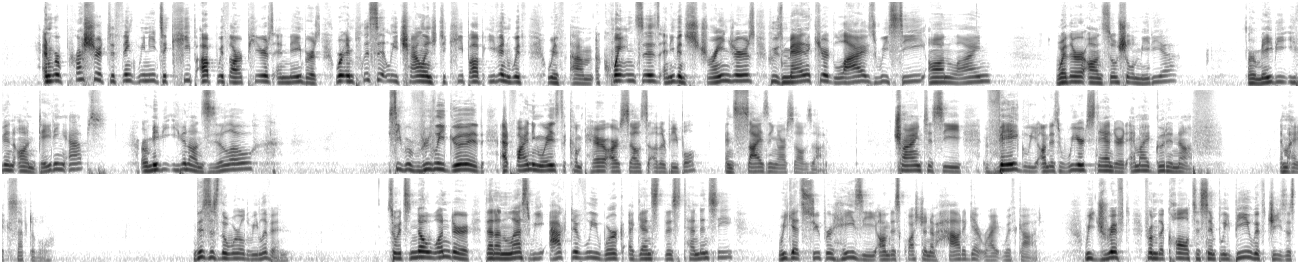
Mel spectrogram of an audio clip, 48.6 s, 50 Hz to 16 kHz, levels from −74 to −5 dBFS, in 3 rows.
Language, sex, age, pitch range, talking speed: English, male, 20-39, 150-195 Hz, 155 wpm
